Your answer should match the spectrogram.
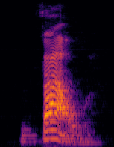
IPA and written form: vaʊəl (Vowel)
